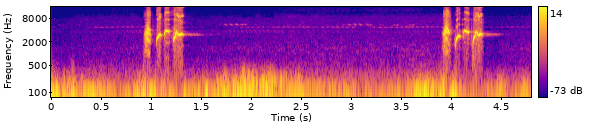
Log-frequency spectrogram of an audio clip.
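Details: Sooty-headed bulbul lure call used to attract wild birds: two short bursts of bright, chattering notes about three seconds apart, each a quick run of three or four sharp chirps ending in a downslurred note, over low rumbling background noise.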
